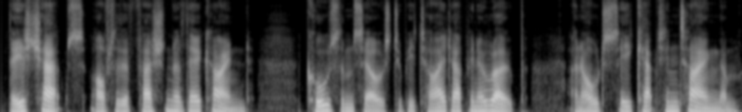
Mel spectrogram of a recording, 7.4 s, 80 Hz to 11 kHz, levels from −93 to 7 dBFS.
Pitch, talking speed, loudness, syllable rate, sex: 115 Hz, 185 wpm, -21 LUFS, 5.0 syllables/s, male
